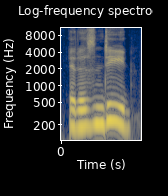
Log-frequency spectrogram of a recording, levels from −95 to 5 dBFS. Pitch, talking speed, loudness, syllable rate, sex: 195 Hz, 225 wpm, -12 LUFS, 6.9 syllables/s, female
